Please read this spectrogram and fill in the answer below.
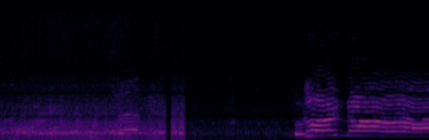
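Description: Rushing wind and road noise of a moving car, which cuts off abruptly a little under two seconds in. After a short quiet, a young child's voice starts near the end, drawn out and sing-song, its pitch slowly falling.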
